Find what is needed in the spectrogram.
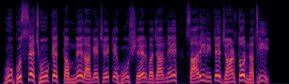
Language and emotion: Gujarati, angry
